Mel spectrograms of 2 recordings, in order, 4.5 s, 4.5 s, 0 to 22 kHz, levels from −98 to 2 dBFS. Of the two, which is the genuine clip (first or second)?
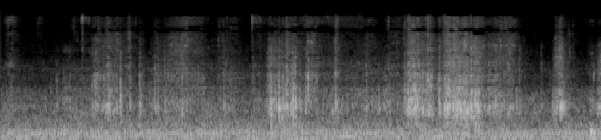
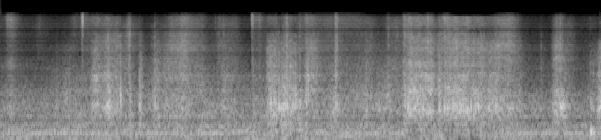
first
